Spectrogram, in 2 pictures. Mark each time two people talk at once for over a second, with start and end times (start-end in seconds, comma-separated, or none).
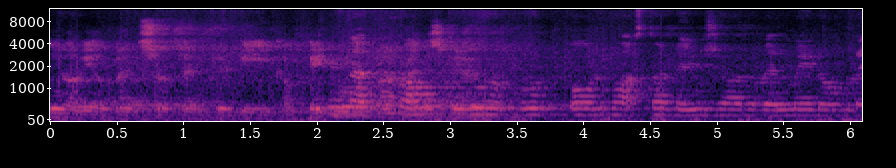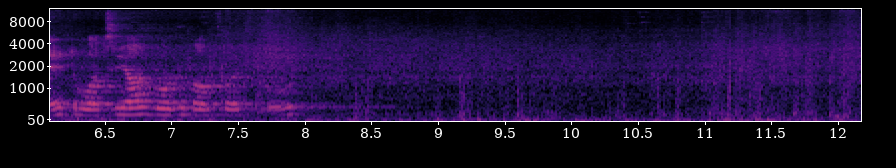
2.1-3.4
